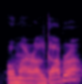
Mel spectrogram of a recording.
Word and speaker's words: Omar Alghabra: the record please State your full name and spell it out Omar algabra Omar a-l-g-h-a-b-r EBR a and uh regulation in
